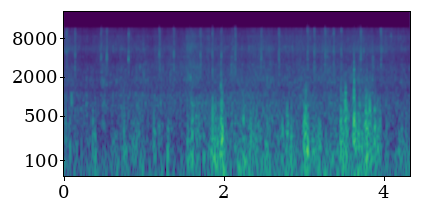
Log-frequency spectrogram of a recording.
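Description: Wind buffeting the microphone over the rush of sea past a sailing yacht's hull, with a few low thumps about two, three and three and a half seconds in.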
